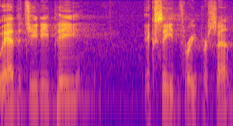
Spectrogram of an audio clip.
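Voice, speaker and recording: At a moderate pace, a man talks in a Southern US accent. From US South, rural Virginia. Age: 70s. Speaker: furniture industry analyst. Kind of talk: conference keynote speech.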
